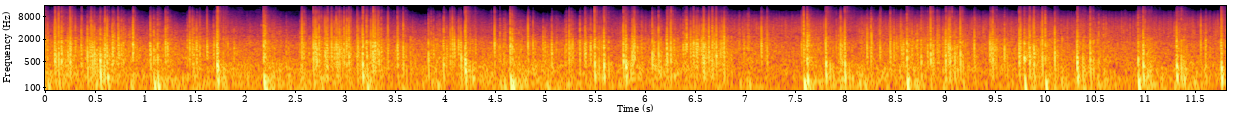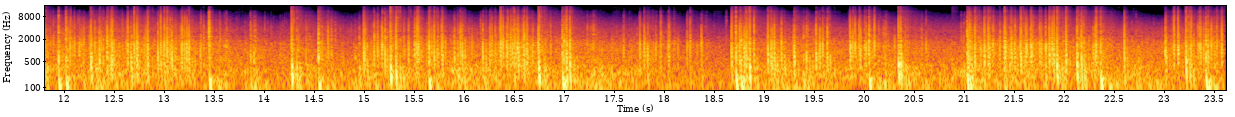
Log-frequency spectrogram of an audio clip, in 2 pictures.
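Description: Aerial fireworks bursting in a dense barrage: many sharp bangs and crackles a second, overlapping one another with no break.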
